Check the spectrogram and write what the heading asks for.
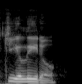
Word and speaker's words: Giolito: Like you didn't pronounce that correctly. – Oh, sorry. Lucas Giolito.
